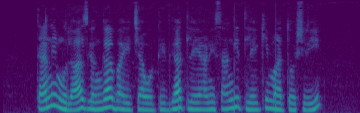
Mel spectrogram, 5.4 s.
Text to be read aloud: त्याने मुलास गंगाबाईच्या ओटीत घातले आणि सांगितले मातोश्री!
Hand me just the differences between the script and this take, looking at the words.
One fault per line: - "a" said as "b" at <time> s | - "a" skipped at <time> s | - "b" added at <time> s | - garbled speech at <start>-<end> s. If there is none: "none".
- "की" added at 3.9 s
